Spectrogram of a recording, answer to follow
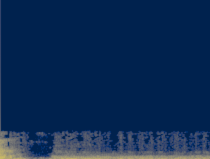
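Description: A speaker's last word trails off, then a steady low hum with a faint hiss of background noise carries on without change.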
